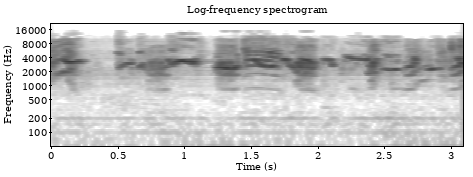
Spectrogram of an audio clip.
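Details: Young kept canary, two months old, just begun singing after training with MP3 recordings; a short burst of scratchy, squawky notes and brief twittering trills, broken by short pauses.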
